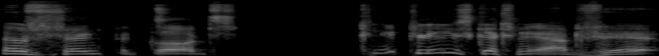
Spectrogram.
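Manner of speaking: very high, pitched way up, smothered and muffled voice. Voicing someone trapped under rubble who answers the person who found them: muffled voice. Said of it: "a muffled voice says".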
